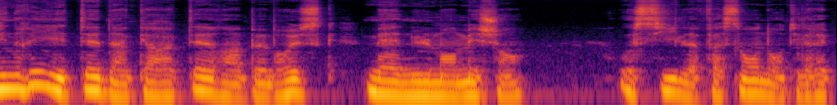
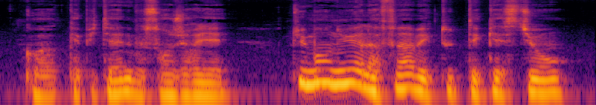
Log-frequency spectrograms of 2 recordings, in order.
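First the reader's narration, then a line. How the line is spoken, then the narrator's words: Exclaimed, interrupting. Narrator (French): s'écria Cousinry en m'interrompant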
